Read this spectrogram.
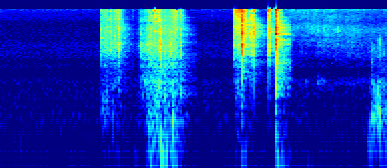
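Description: A drink can pops open with a hiss.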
